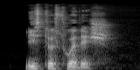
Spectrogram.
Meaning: Swadesh list
- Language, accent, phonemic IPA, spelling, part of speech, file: French, France, /lis.t(ə) swa.dɛʃ/, liste Swadesh, noun, LL-Q150 (fra)-liste Swadesh.wav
